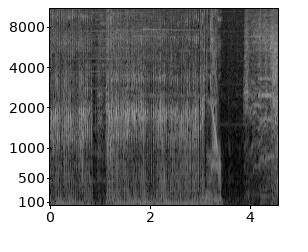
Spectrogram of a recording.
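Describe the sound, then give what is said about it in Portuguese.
A man imitates a cat purring while having his hair washed at a hair salon, with a loud, continuous throaty rumble. It breaks off briefly twice and ends with a rising vocal sweep before resuming. “E eu tenho de disfarçar porque estou a ronronar nessa altura.”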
